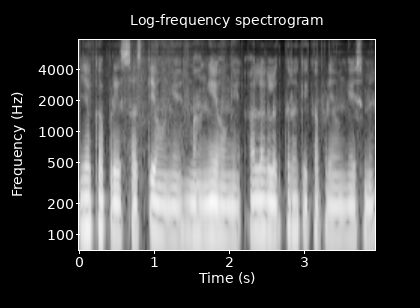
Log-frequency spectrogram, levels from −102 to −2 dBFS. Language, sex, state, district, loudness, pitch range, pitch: Hindi, male, Chhattisgarh, Kabirdham, -17 LUFS, 95-105 Hz, 100 Hz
